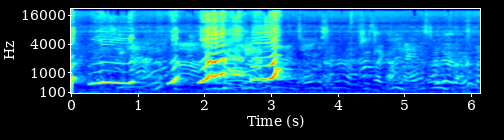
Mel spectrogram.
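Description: A gibbon calls in pure, wailing whoops, each note gliding steeply upward and some ending in a sharp rise. Quieter human voices murmur in the background between the louder calls.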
